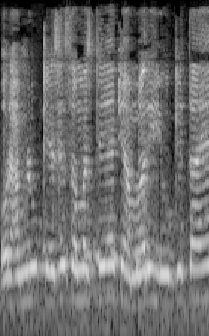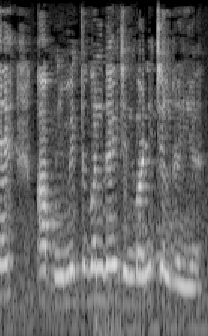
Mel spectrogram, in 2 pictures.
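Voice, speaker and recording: A woman's voice: fairly high pitch, steady tone, a bit bright. A woman student asking hesitant questions in a scripture study session, often humming agreement. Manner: slow, hesitant questions with many assenting hums. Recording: dull lo-fi recording with faint room noise.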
